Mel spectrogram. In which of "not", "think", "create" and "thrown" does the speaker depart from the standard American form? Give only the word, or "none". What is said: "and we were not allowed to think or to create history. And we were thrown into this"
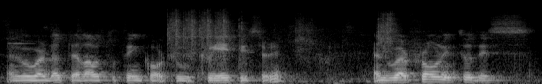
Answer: thrown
